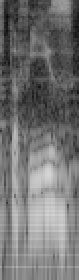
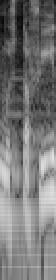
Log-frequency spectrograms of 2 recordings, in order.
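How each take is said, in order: First: The word ends with a z sound. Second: The word ends with a d sound. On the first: "लेकिन हम भारतीय लोग अपने अंदाज में पढ़ते हैं" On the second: "जिसको अरबी अंदाज में दौद कहा जाएगा। तो इस तरह से इसका उच्चारण भी मुस्तफ़ीद हो जाएगा।"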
